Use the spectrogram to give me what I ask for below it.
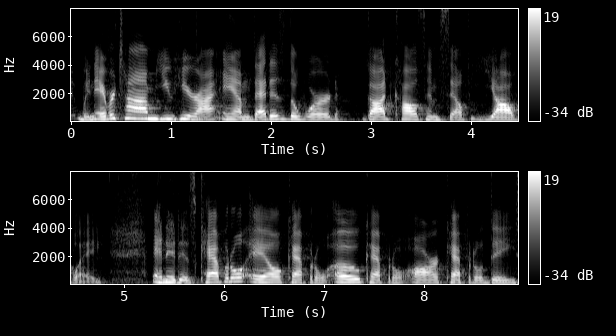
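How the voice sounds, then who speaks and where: Earnest woman preaching. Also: medium pitch. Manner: earnest, emphatic, reads scripture aloud. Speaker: women's ministry teacher. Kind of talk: sermon.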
